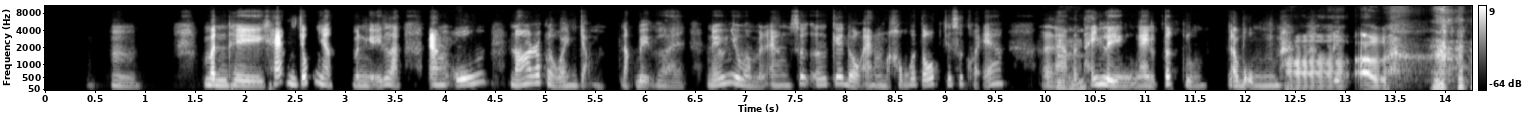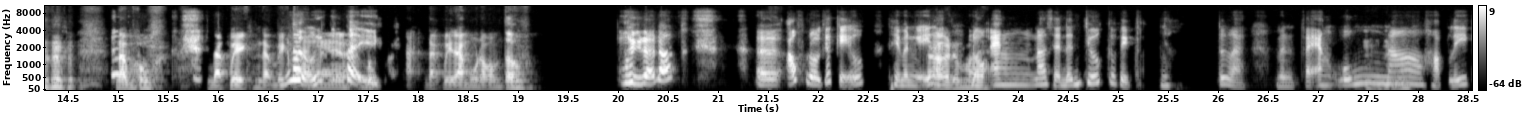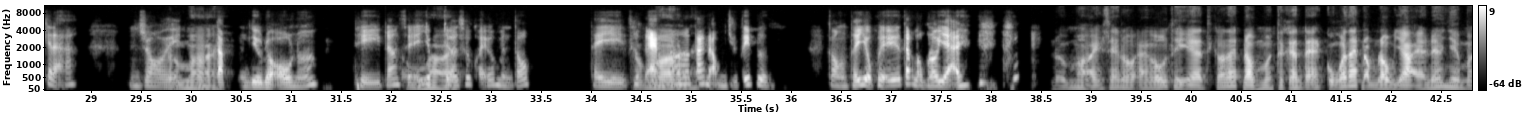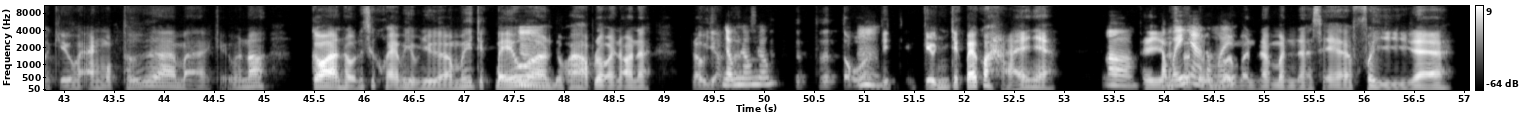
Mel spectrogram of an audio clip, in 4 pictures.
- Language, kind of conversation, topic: Vietnamese, unstructured, Bạn thường làm gì mỗi ngày để giữ sức khỏe?
- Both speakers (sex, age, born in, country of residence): female, 30-34, Vietnam, Vietnam; male, 25-29, Vietnam, United States
- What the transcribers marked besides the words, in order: other background noise; "một" said as "ừn"; laughing while speaking: "ừ"; laugh; chuckle; laughing while speaking: "bụng"; laugh; laughing while speaking: "ơ"; laughing while speaking: "tôm"; laughing while speaking: "Thì đó đó"; chuckle; other noise; giggle; tapping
